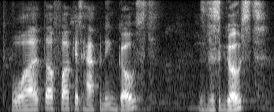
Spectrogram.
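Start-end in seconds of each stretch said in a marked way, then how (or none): none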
